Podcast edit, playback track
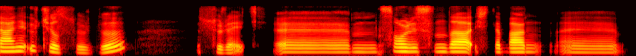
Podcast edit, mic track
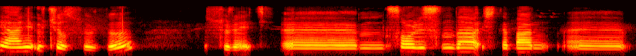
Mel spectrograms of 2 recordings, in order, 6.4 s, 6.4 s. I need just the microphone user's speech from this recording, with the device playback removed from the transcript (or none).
none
